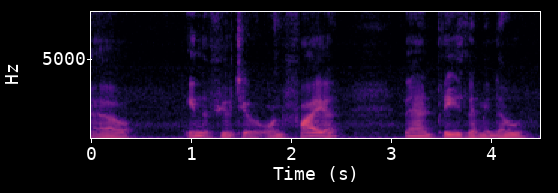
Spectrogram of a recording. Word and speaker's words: FHIR: is called FHIR and you pronounce it as fire.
